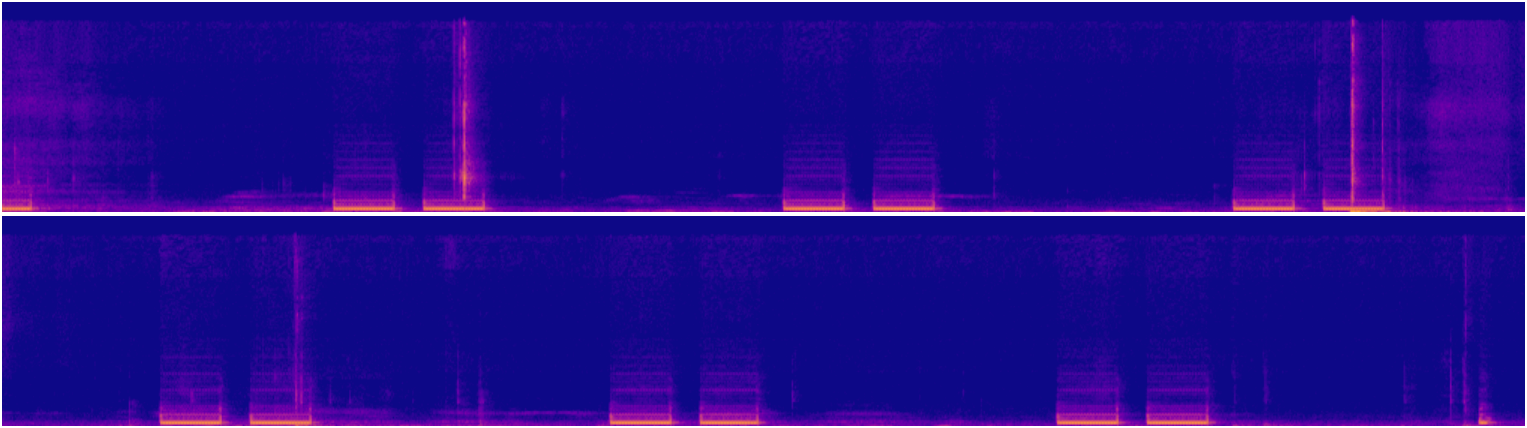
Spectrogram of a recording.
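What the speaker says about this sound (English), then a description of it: "Ring up Christopher Browell." Mobile phone placing a call: paired beeps of dialing tones repeat at a regular interval of about three seconds across a long quiet stretch, with a brief low thump partway through and no one talking.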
